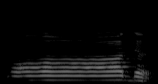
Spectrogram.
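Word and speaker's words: ض: This is called bod. Bod. Bod. Bod is pronounced from the sides of the tongue and upper molars.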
